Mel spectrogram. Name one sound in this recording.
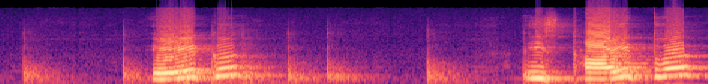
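A young woman speaks clearly into a close microphone.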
